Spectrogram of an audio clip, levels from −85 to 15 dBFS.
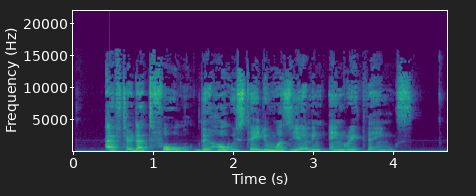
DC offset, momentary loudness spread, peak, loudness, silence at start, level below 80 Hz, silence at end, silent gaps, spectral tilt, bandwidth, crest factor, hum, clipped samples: under 0.1%; 9 LU; 0 dBFS; -18 LUFS; 0.4 s; -52 dBFS; 0.45 s; none; -3.5 dB/octave; 16 kHz; 18 dB; none; under 0.1%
